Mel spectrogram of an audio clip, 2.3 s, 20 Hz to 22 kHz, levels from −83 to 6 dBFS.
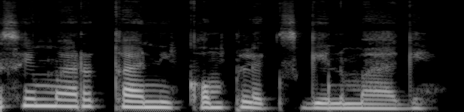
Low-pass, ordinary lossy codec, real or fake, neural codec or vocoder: none; none; real; none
